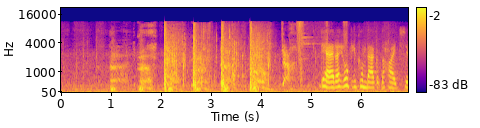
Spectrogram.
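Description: Fists thump against a tree in quick blows.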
